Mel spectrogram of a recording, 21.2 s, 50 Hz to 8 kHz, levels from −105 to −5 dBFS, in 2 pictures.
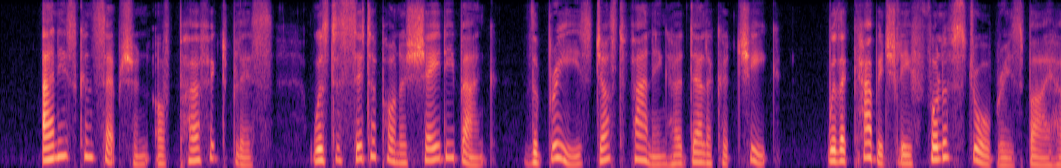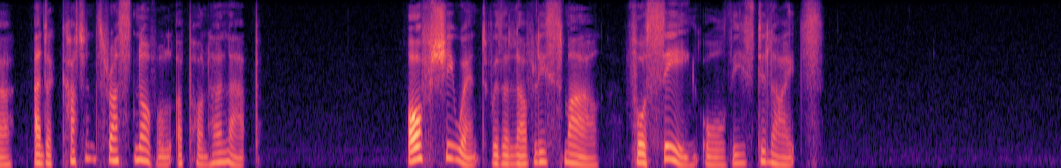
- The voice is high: No, medium, 160 Hz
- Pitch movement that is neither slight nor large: No, wide, 7.3 semitones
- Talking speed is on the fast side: No, slow, 135 wpm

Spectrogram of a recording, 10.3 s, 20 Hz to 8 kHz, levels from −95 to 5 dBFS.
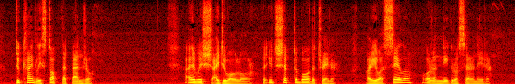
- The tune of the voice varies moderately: No, wide, 5.7 semitones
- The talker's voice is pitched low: Yes, low, 120 Hz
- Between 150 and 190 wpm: No, slow, 135 wpm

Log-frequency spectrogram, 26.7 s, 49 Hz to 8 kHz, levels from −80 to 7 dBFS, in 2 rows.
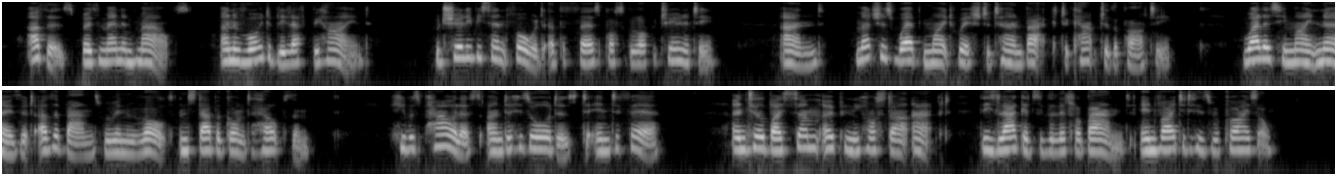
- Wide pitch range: No, narrow, 2.4 semitones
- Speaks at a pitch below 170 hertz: No, high, 215 Hz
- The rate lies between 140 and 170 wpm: Yes, average, 160 wpm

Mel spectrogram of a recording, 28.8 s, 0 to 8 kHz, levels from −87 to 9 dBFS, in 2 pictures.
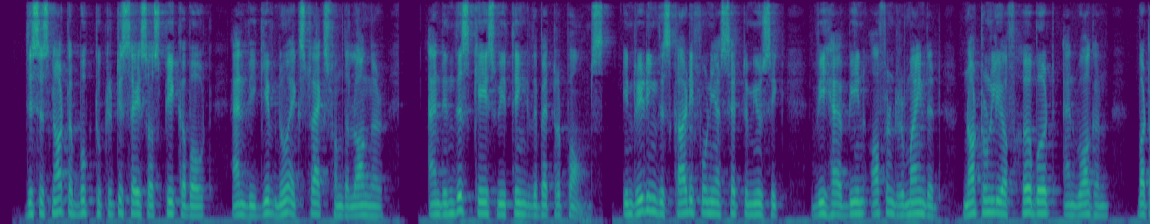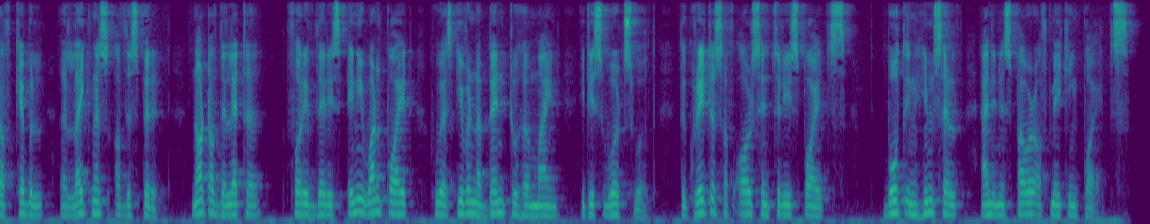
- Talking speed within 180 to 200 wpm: Yes, average, 190 wpm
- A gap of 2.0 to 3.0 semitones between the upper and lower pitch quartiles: Yes, narrow, 2.5 semitones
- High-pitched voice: No, medium, 140 Hz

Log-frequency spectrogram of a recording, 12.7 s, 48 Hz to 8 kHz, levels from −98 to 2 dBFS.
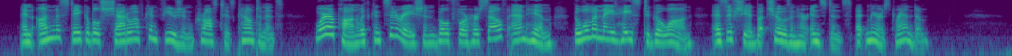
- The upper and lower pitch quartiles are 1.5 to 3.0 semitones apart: No, average, 3.6 semitones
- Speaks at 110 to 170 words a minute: Yes, average, 160 wpm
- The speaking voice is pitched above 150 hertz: Yes, high, 190 Hz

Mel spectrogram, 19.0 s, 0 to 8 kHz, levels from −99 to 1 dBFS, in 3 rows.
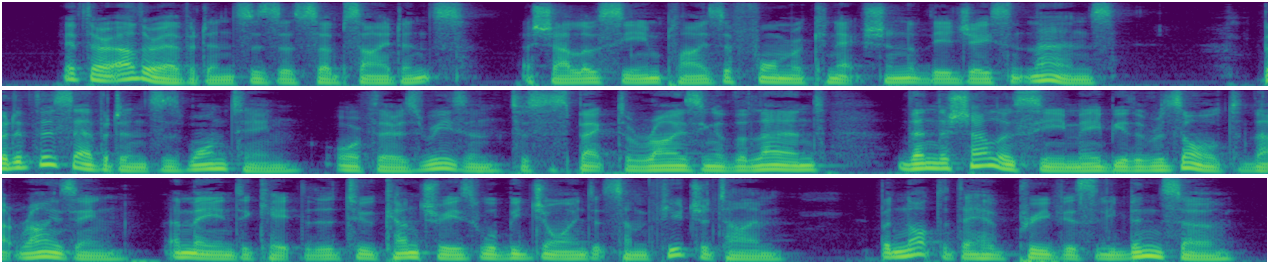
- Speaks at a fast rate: Yes, fast, 220 wpm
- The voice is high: No, very low, 90 Hz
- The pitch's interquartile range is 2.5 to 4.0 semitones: No, average, 4.5 semitones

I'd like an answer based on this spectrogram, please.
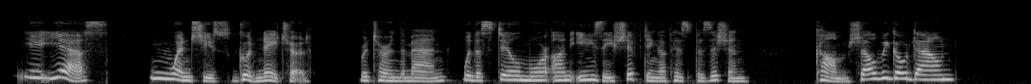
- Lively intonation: Yes, wide, 6.3 semitones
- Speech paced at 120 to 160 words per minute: Yes, slow, 135 wpm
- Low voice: No, high, 190 Hz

